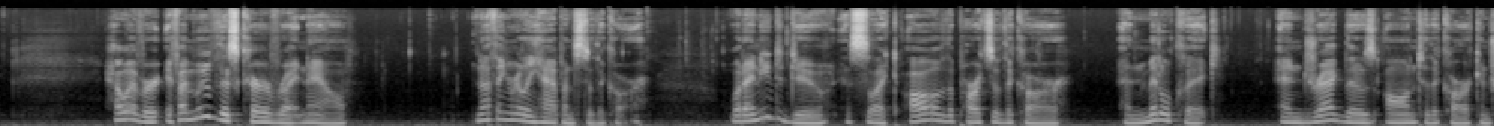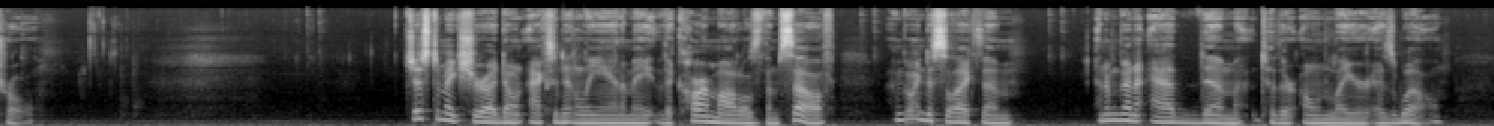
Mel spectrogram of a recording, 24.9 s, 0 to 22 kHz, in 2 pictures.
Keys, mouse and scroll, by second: 1.0 click, 5.7 ctrl+z, 7.2 click, 8.2 shift+click, 9.4 middle click, 15.0 click, 19.6 shift+click.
